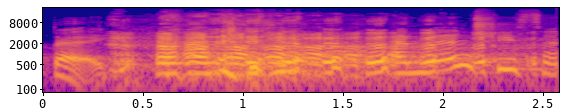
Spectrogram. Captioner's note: laughter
